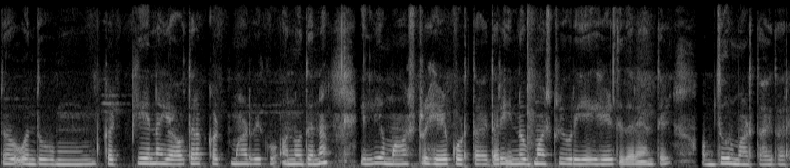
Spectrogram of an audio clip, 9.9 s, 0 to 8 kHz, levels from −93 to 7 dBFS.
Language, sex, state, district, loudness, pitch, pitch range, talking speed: Kannada, female, Karnataka, Shimoga, -29 LUFS, 220 Hz, 210-225 Hz, 115 wpm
